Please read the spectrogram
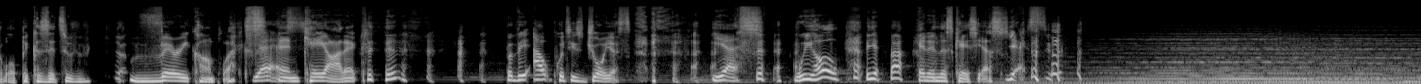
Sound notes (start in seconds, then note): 6.3 laughs; 11.2 dramatic music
